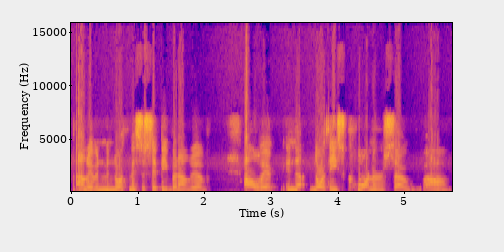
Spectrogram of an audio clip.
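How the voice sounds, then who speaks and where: A woman with a deep-set voice and a Southern American accent. She talks casually, like a novelist being interviewed. Her answers come haltingly, in short thought-out-loud phrases. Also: fairly even intonation, rough recording. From Memphis, southern United States.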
